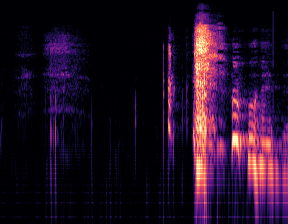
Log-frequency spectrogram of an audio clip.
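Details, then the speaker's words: A sneeze: soft breaths build to one sharp, explosive sneeze with a brief voiced tail. "is hey [ __ ] you man sneezes so hard he breaks the chair that is so gross"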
